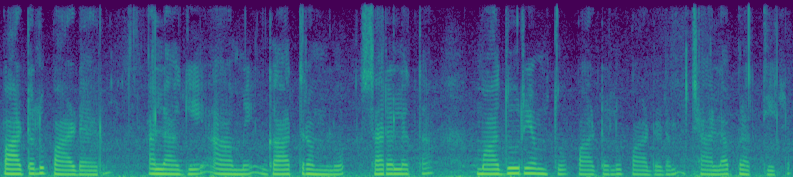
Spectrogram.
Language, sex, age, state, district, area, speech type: Telugu, female, 18-30, Telangana, Ranga Reddy, rural, spontaneous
